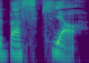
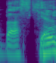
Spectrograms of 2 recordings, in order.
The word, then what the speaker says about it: Basquiat: Is it Basquiat? Yes. You would say, with a French accent, you would say Jean-Michel Basquiat, who was an amazing artist. But you can say Jean-Michel Basquiat.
